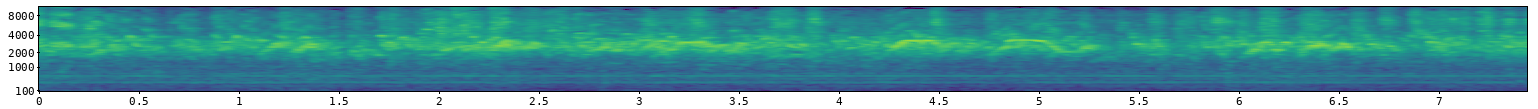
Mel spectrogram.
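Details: Budgerigars warbling as a group, giving high chirps mixed with short clear whistled notes that stand out every second or so, over a steady faint hum.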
